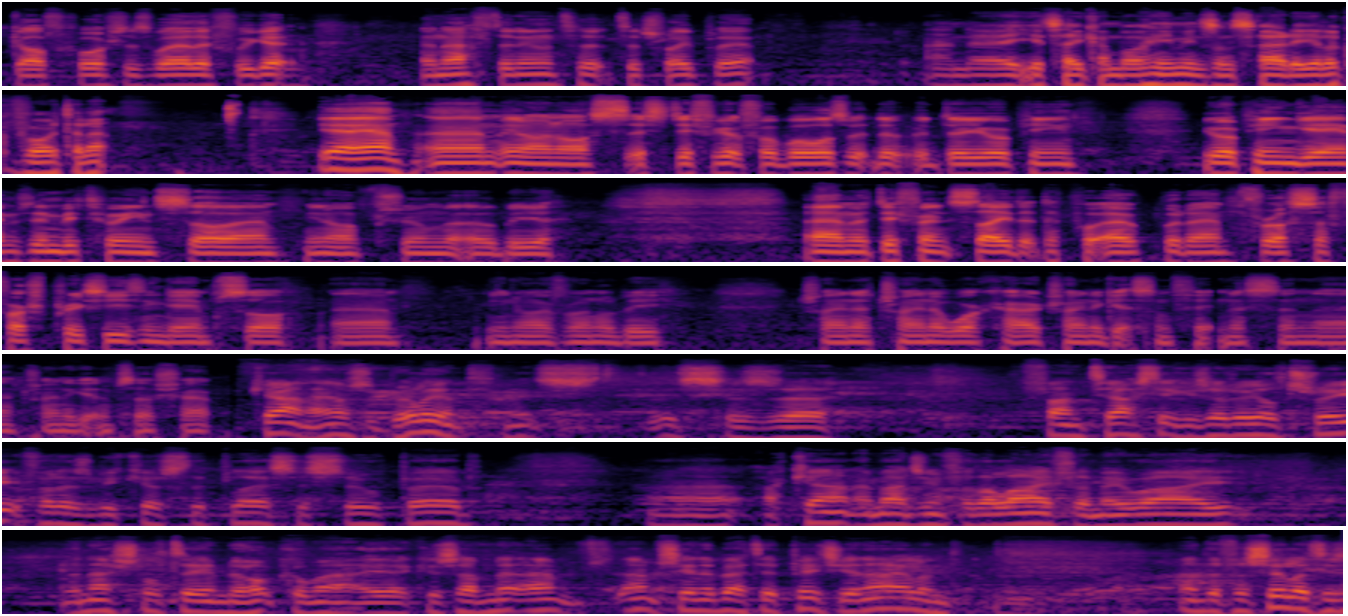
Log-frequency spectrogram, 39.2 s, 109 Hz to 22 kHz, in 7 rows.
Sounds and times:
Speech: 0.0s - 3.2s, 3.8s - 6.1s, 6.9s - 13.6s, 14.6s - 39.1s.

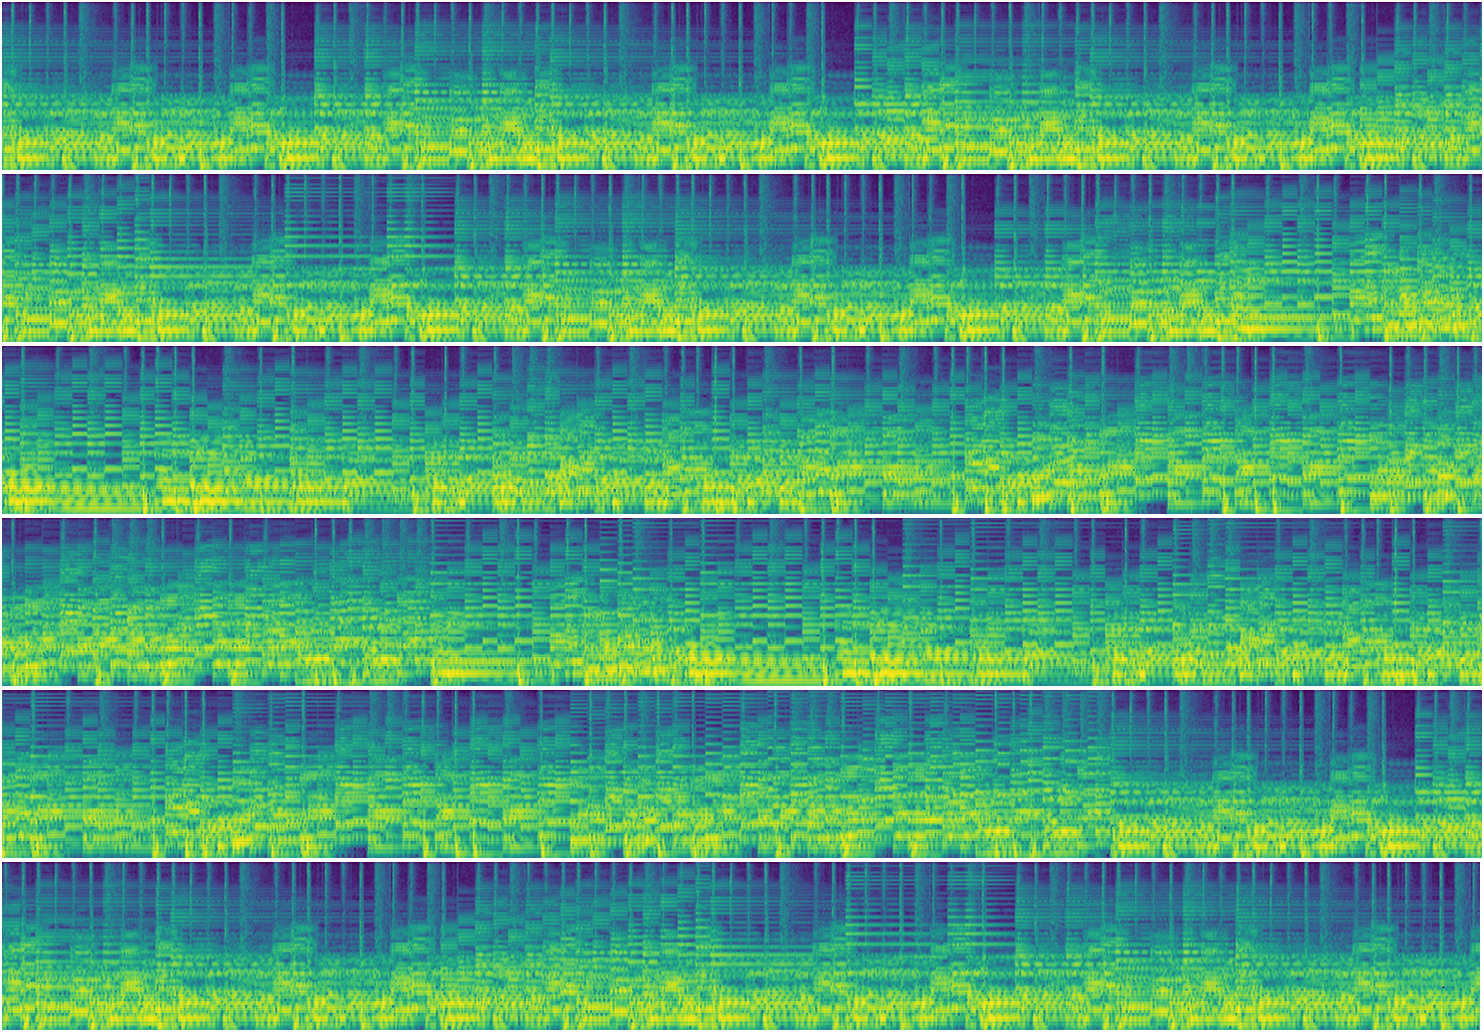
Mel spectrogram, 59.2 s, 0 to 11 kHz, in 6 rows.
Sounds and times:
Music: 0.0s - 59.1s.

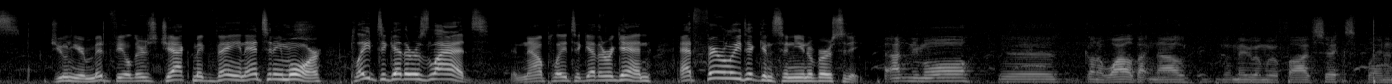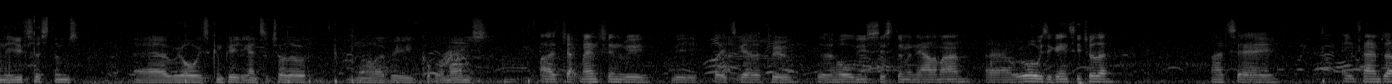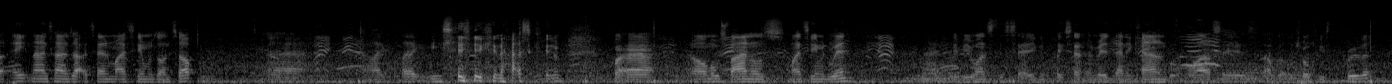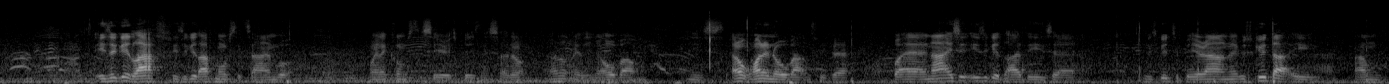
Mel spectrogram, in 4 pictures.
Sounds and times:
Speech: 0.0s - 25.1s, 26.0s - 29.8s, 30.5s - 36.4s, 37.1s - 41.5s, 42.2s - 44.7s, 45.5s - 52.6s, 53.2s - 55.6s.

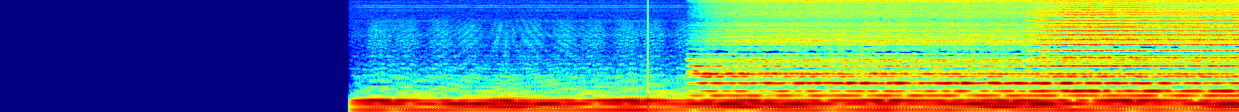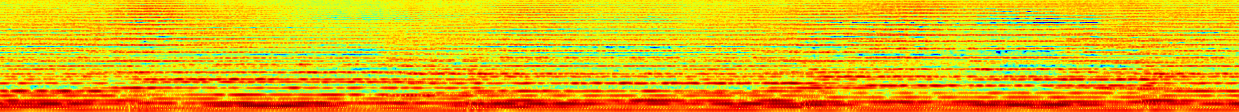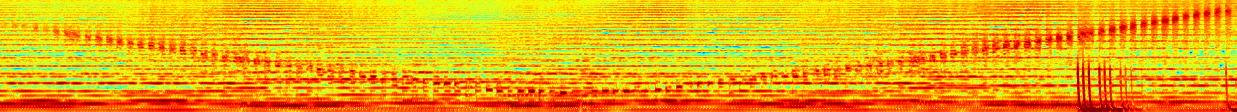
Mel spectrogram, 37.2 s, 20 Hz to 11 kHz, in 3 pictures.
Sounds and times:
Music: 3.5s - 37.1s.

